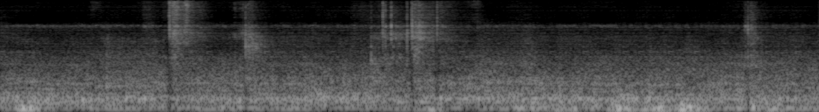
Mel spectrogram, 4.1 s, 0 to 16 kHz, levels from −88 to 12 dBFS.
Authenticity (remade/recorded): remade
